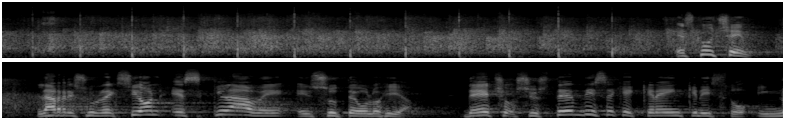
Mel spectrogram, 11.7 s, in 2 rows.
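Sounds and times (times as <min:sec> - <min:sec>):
audience applause: 0:00.0 - 0:06.1
speech: 0:05.0 - 0:11.7.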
